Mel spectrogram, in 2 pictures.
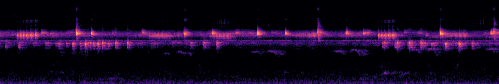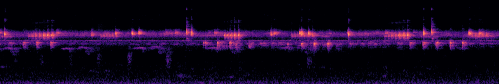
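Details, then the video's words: Evening forest cicada, wings producing the sound, giving a continuous shrill, high-pitched drone broken into rapid throbbing pulses that rise and fall irregularly throughout, with faint low background rumble. "Woundering voice of Cicada"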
